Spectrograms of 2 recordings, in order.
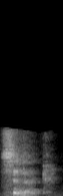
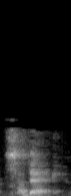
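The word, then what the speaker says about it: צדק: And the word for righteous in Hebrew is tzedek, or tzadek. It can be pronounced both ways.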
